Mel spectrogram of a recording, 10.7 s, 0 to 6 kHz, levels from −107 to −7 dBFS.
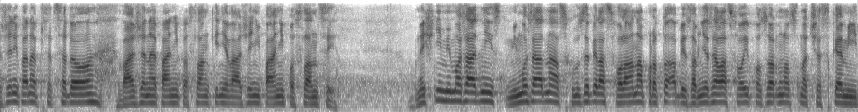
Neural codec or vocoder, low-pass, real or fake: codec, 16 kHz, 16 kbps, FunCodec, trained on LibriTTS, 50 frames a second; 5.4 kHz; fake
